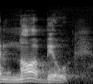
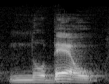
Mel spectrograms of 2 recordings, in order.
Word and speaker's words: Nobel: Ele disse que a forma correta é Nobel mas não é porque não existe acento nessa palavra é Nobel então aqui está errado também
